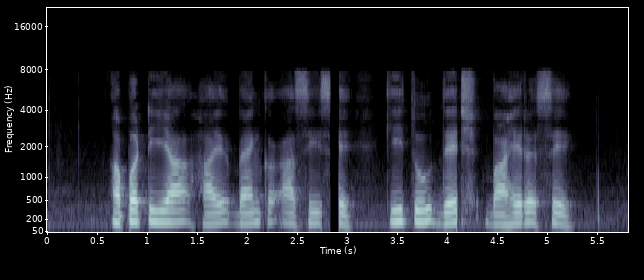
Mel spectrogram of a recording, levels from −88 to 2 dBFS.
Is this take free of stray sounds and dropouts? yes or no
no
